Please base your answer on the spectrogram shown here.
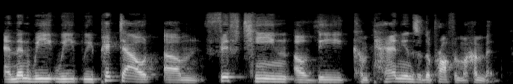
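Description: A man's voice: mid-range voice, normal speed, fairly bright tone. A middle-aged man speaking casually as an interview guest, candid and self-deprecating about his own work as a creator. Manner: candid, self-deprecating, chuckles while talking.

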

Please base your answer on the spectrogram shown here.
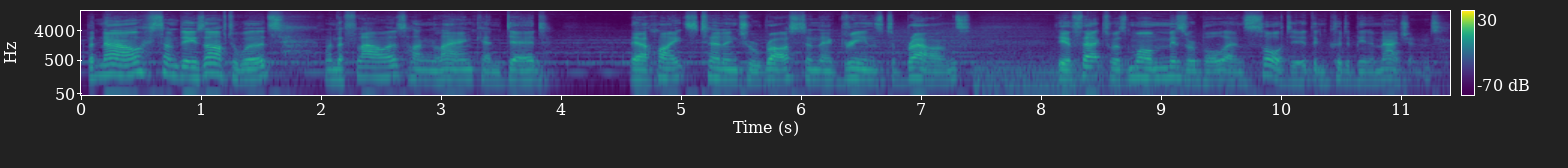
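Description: A man's voice: medium pitch, moderate pace, soft background music, natural voice. A man playing a proper, troubled Victorian doctor, narrating his own horror story formally and with feeling in an audio drama. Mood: uneasy recounting. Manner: formal, expressive. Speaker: narrator in character.

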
